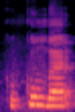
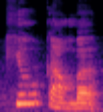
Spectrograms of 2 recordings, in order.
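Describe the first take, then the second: First: The word begins with a plain 'koo' sound. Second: The word begins with a 'kyoo' sound. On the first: The speaker calls it wrong. "But ஆனால் அது correct கிடையாது" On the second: The speaker calls it right. "இது எப்படி சொல்லணும் அப்படின்னு பார்த்தீங்கன்னா"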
